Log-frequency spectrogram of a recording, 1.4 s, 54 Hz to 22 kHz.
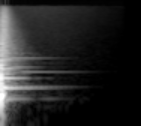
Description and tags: For each microphone choice there are eleven velocity layers. The loudest strike is also a rimshot. The microphones used were an AKG D202, an Audio Technica ATM250, an Audix D6, a Beyer Dynamic M201, an Electrovoice ND868, an Electrovoice RE20, a Josephson E22, a Lawson FET47, a Shure SM57 and a Shure SM7B. The final microphone was the Josephson C720, a remarkable microphone of which only twenty were made to mark the Josephson company's 20th anniversary. Placement of mic varied according to sensitivity and polar pattern. Preamps used were Amek throughout and all sources were recorded directly to Pro Tools through Frontier Design Group and Digidesign converters. Final editing and processing was carried out in Cool Edit Pro.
